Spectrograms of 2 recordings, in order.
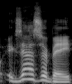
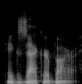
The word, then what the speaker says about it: exacerbate: oh just fyi in classical latin the letter c was never soft like an s as it often is in english rather it was always heart like a k therefore again this verb while spelled with a c technically would have been said something like exacerbate continuing this meant to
